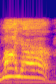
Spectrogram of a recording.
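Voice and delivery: high, drawn-out imitation yell; high-pitched accusing cry, stretched out; mock yelling. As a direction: imitate her hollering an accusation. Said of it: "she'll be yelling".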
